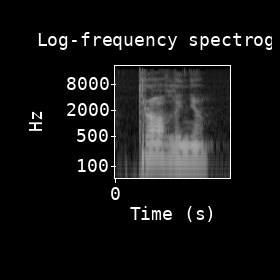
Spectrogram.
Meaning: digestion (process in gastrointestinal tract)
- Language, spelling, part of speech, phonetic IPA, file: Ukrainian, травлення, noun, [ˈtrau̯ɫenʲːɐ], Uk-травлення.ogg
